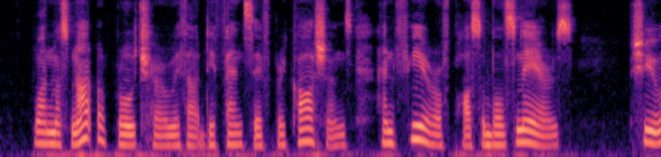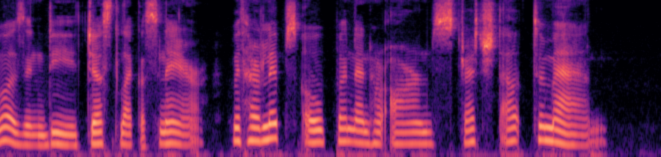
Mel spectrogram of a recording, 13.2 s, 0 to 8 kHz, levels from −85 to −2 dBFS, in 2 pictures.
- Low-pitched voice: No, medium, 175 Hz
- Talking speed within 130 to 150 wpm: Yes, average, 140 wpm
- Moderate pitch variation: Yes, average, 4.0 semitones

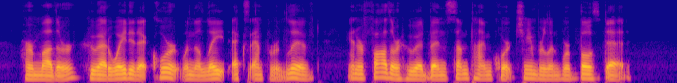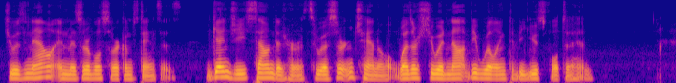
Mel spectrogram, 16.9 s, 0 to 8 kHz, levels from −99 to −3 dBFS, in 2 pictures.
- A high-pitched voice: No, low, 115 Hz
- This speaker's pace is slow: No, average, 175 wpm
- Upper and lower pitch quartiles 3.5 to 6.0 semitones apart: No, average, 2.7 semitones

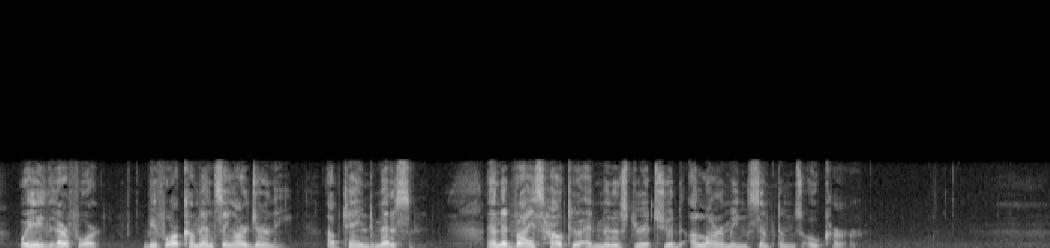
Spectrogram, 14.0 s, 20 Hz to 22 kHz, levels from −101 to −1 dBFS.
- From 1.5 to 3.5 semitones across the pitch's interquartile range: No, average, 3.9 semitones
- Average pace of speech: No, slow, 75 wpm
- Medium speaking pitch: Yes, medium, 160 Hz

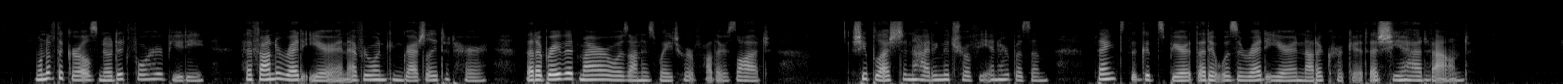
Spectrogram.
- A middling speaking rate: No, fast, 220 wpm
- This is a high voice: Yes, high, 200 Hz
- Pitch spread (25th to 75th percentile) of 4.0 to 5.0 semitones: No, average, 3.3 semitones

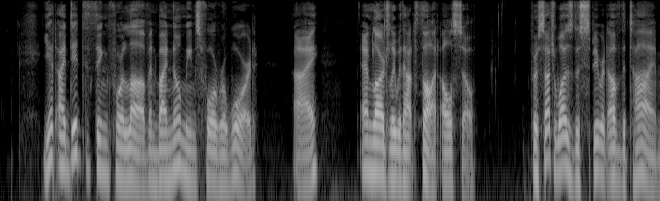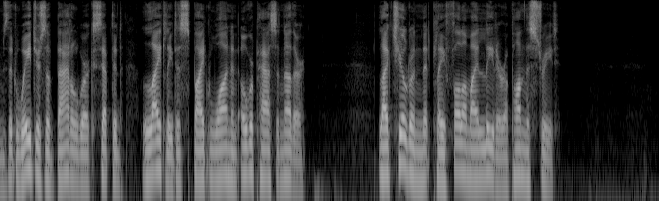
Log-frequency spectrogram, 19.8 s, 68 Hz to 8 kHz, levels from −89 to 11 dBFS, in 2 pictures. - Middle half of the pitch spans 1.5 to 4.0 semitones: Yes, average, 3.5 semitones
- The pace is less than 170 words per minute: Yes, average, 150 wpm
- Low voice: Yes, low, 115 Hz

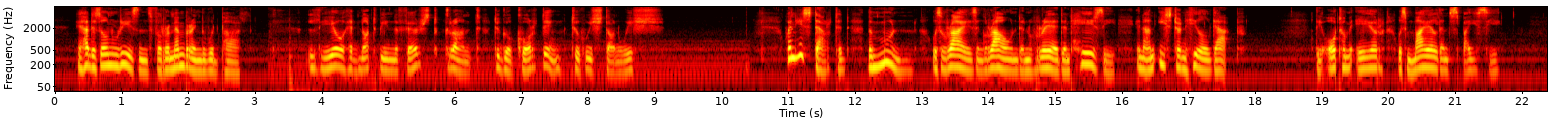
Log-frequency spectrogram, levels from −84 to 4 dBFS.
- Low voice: No, medium, 150 Hz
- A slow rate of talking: Yes, slow, 130 wpm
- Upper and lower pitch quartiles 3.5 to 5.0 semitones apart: Yes, average, 4.2 semitones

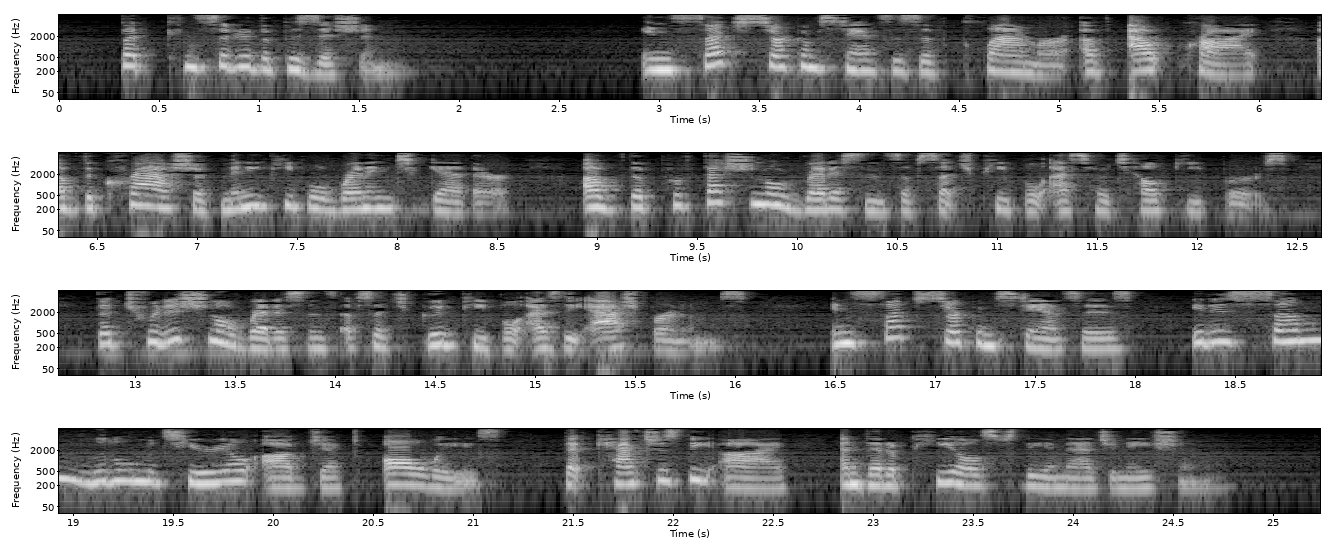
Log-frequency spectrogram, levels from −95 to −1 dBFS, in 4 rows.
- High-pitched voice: Yes, high, 215 Hz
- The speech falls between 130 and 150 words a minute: Yes, average, 140 wpm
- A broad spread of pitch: Yes, wide, 6.3 semitones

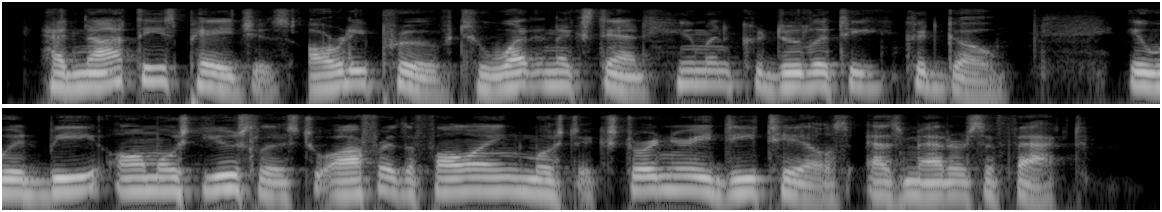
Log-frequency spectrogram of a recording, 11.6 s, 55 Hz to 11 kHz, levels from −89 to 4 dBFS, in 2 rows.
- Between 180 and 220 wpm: No, average, 155 wpm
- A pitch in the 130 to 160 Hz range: Yes, medium, 140 Hz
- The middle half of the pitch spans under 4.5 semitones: Yes, average, 3.3 semitones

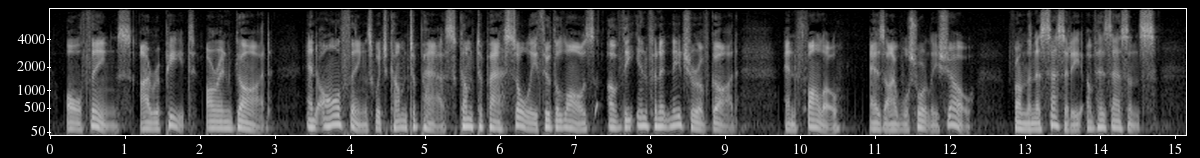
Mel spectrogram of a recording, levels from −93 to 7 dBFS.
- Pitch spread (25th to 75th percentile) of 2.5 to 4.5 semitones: No, average, 5.1 semitones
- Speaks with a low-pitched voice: Yes, low, 110 Hz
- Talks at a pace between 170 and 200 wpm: No, average, 160 wpm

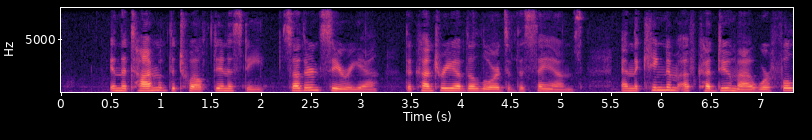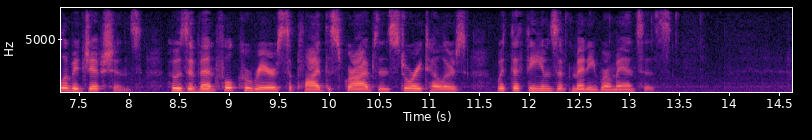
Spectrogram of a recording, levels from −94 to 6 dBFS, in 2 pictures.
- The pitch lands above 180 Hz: Yes, high, 190 Hz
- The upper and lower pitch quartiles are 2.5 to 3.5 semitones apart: No, average, 3.9 semitones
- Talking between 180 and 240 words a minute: No, average, 165 wpm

